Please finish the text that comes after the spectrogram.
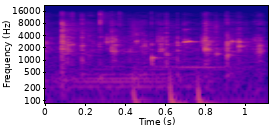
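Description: Sweet potato pudding batter with brown sugar being stirred in a bowl: a quick burst of clinking and scraping utensil-on-dish strokes, close and fairly loud, with no talk.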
